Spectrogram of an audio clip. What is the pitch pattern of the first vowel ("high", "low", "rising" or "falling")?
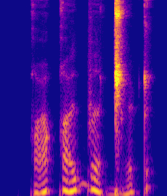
rising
